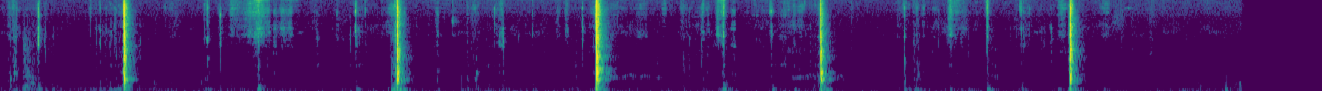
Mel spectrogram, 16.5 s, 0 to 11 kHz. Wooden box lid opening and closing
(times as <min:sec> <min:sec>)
0:01.3 0:01.8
